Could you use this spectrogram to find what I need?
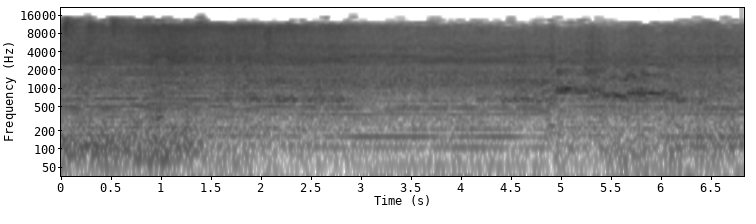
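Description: A sports car engine roars at high speed.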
